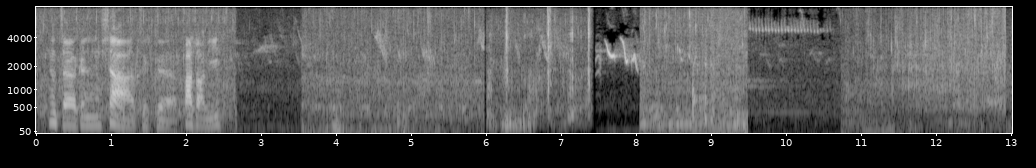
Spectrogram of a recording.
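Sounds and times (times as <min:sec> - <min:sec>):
high bird chirp: 0:04.5 - 0:08.8, 0:09.5 - 0:10.8.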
